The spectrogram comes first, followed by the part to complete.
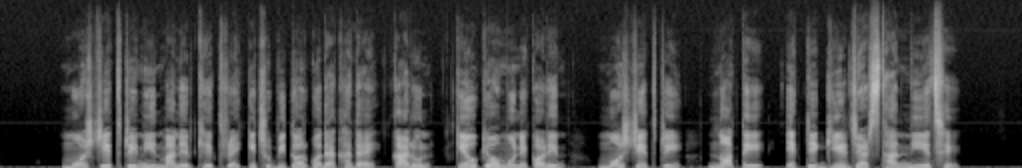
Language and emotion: Bengali, neutral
